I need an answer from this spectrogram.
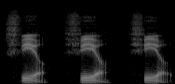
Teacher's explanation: keep it light, low in pitch, weak, fast. That L is not strong.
